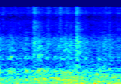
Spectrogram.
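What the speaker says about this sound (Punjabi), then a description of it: "ਇਹ ਵੱਡਾ ਕਬੂਤਰ ਹਾਂਜੀ ਇਹ ਪੱਠੀ ਕਬੂਤਰ" A large pigeon coos softly, a brief low call half lost in a hissy, noisy background with no voices.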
